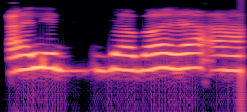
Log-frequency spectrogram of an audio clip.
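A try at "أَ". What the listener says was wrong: আলিফ হবে না, হামজা হবে। আলিফ না হামজা।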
